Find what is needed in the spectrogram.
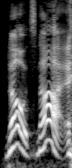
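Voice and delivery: high-pitched, eager retort; retold excited contradiction; acted emphatic denial. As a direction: call out the wrong card excitedly. Acted reply to wrong card.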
